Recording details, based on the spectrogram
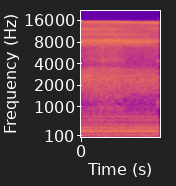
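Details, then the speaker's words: Microsuction of very sticky ear wax stuck around the bend of a woman's ear canal, peeled away; steady low droning suction hum throughout; eardrum visible afterwards and hearing improved; ear wax microsuction. "so we're just trying to peel away it was very sticky stuff this uh a bit of a faf to get it all out and it was kind of stuck around the uh around that bend there"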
